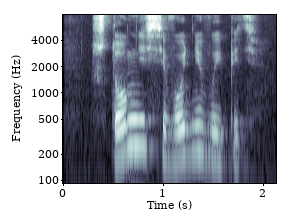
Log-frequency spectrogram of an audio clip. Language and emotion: Russian, neutral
